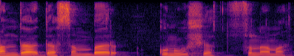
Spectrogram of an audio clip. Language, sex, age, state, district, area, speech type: Kashmiri, male, 30-45, Jammu and Kashmir, Anantnag, rural, spontaneous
